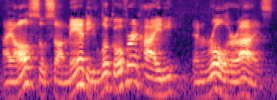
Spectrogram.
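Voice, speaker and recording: A man reading a children's book aloud in an expressive, emphatic narrating style. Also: medium pitch, measured pace, a little hiss or hum. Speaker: storybook reader.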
